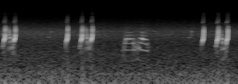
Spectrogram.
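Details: Female quail (batair) calling, recorded as a hunting lure: sharp paired and tripled high notes in short bursts, with a softer, lower nasal phrase in the middle.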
